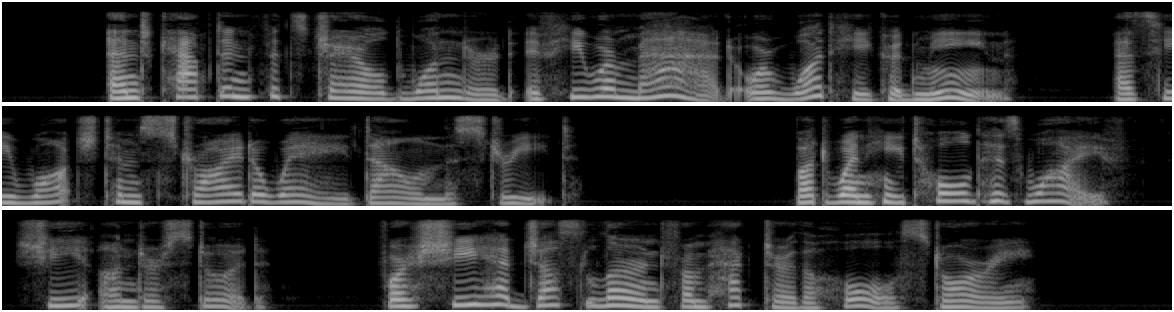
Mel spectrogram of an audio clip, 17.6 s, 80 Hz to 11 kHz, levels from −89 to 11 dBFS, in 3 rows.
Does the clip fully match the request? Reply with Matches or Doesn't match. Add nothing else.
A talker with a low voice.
Doesn't match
